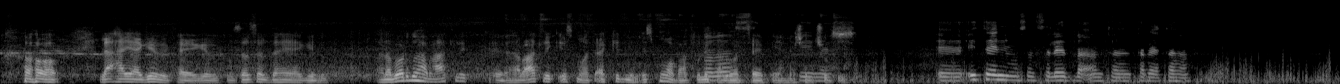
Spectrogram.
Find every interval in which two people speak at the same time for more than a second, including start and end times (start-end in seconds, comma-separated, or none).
7.0-8.5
